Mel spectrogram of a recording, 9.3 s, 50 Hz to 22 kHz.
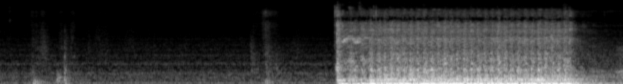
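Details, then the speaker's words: Engine before its first start attempt, with the anti-theft system disabled in the ECM, fuel added and good oil pressure confirmed: the starter spins it briskly and evenly at about 200 compressions a minute with no hesitation. Normal cranking. "It's got oil pressure. It's, you know, it turns over, it sounds good."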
